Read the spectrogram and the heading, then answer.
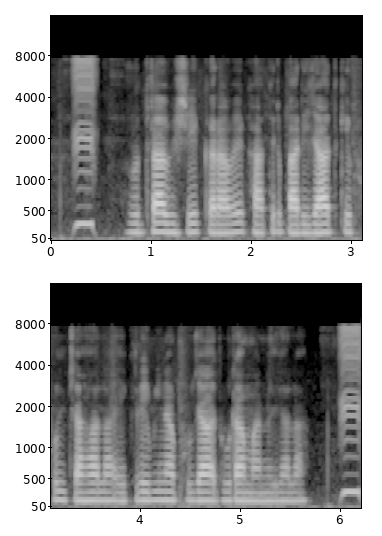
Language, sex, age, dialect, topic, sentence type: Bhojpuri, male, 31-35, Western, agriculture, statement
